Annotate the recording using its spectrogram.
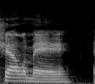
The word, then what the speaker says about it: Chalamet: It is pronounced Chalamet.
